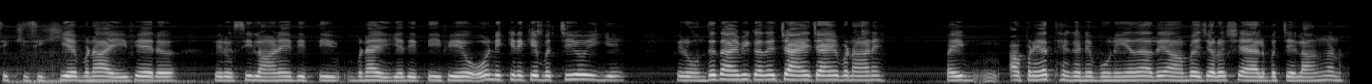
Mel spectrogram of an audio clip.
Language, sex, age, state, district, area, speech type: Dogri, female, 45-60, Jammu and Kashmir, Udhampur, rural, spontaneous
